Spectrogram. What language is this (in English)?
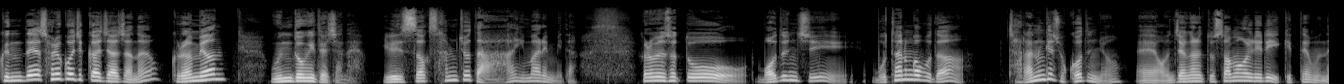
Korean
